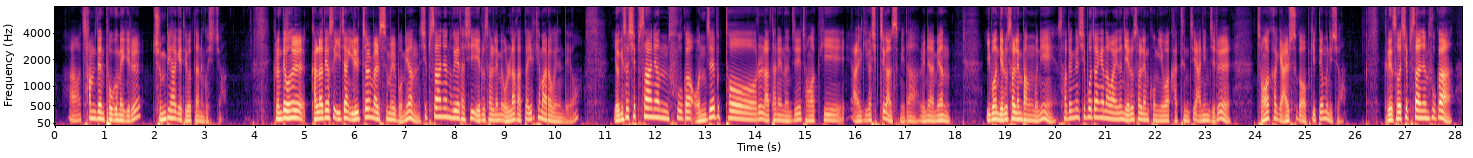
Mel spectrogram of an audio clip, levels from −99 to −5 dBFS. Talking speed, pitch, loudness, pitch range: 310 characters per minute, 150 Hz, -16 LUFS, 125-180 Hz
